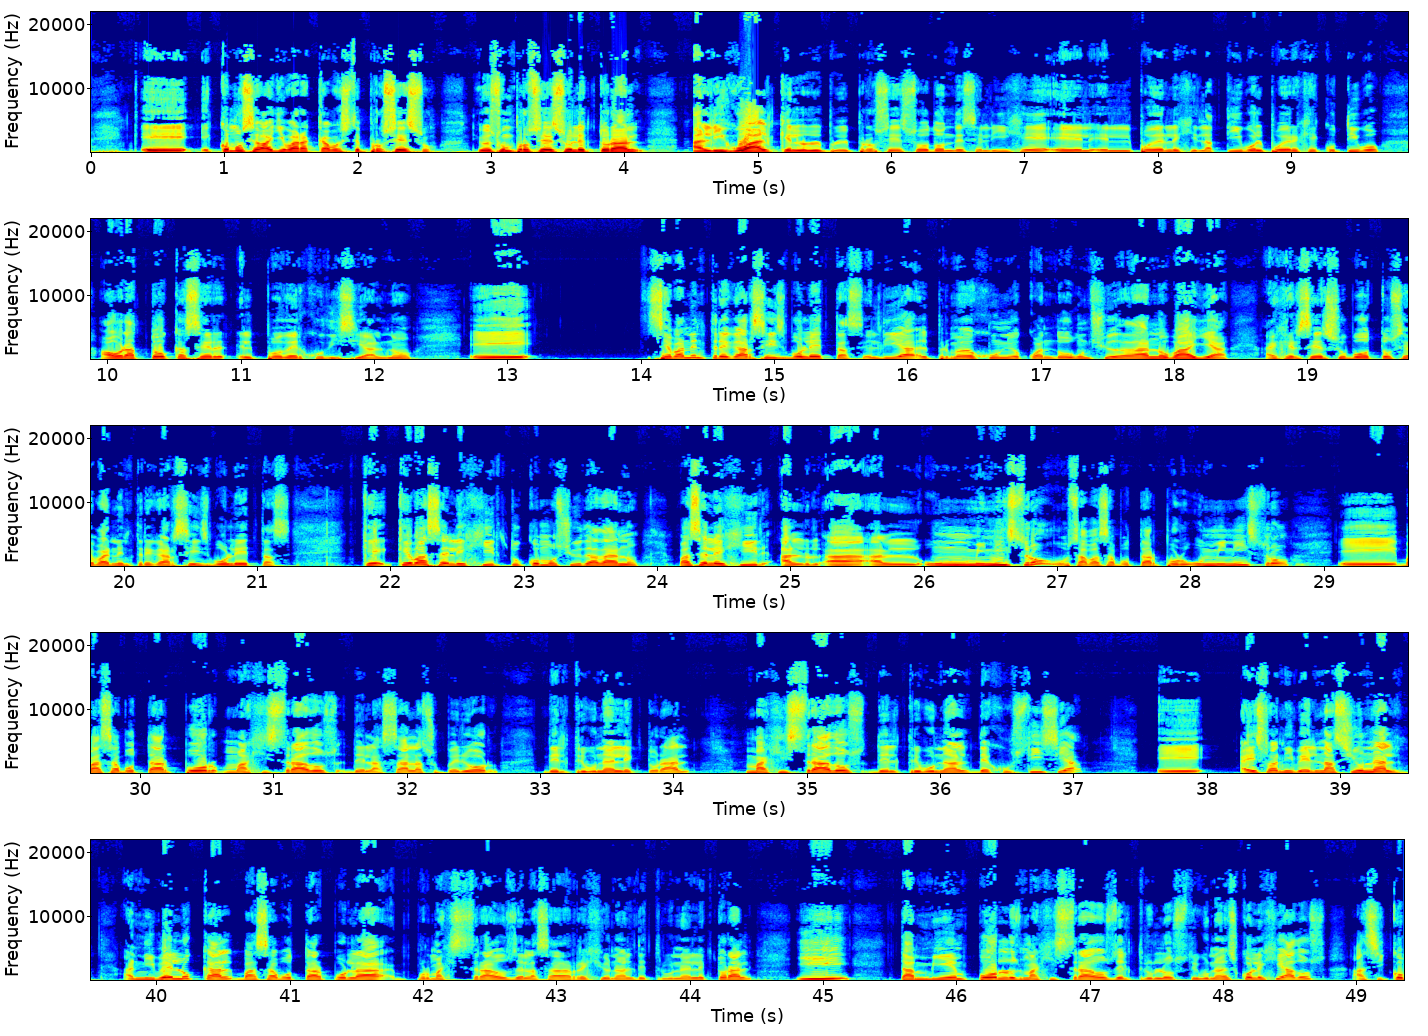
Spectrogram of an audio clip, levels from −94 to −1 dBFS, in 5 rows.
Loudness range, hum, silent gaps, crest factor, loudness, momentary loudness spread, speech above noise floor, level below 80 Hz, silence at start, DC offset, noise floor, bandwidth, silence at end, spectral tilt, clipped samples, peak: 8 LU; none; none; 16 dB; -17 LUFS; 12 LU; 37 dB; -32 dBFS; 0 s; under 0.1%; -53 dBFS; over 20 kHz; 0 s; -5.5 dB/octave; under 0.1%; 0 dBFS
